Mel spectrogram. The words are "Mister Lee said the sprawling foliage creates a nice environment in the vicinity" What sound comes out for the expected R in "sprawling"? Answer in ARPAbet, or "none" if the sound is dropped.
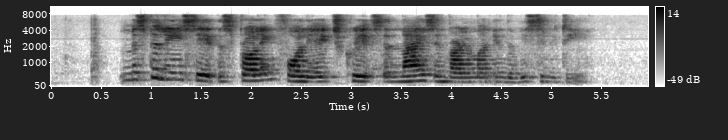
R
